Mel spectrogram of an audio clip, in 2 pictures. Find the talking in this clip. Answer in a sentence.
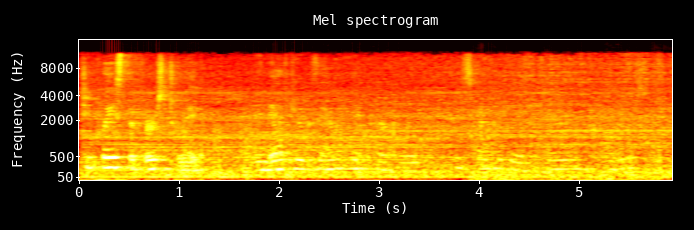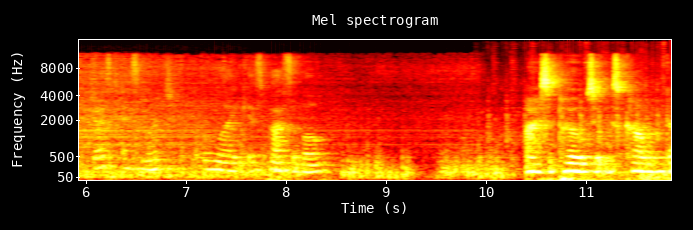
You can hear the talking from 0.0 to 8.4 s and from 10.3 to 11.8 s.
